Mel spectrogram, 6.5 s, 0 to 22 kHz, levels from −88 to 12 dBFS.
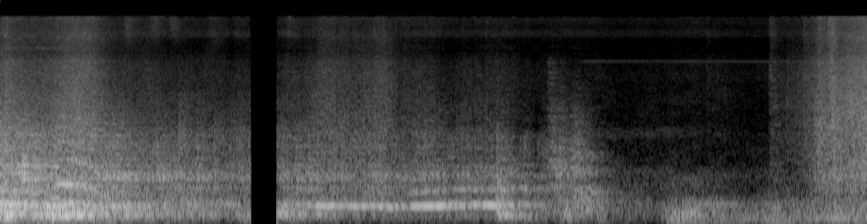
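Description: At 1.87 s the sound cuts out completely in mid-flow. This is a playback stall. The silence lasts about 0.2 s, until 2.08 s. The player most likely ran short of data or was briefly blocked.

From 2.08 s to 4.1 s comes a time-compressed catch-up. The player trims its backlog by cutting out short pieces and cross-fading across the gaps. The sound runs about 1.1 times fast. Its pitch stays normal.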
